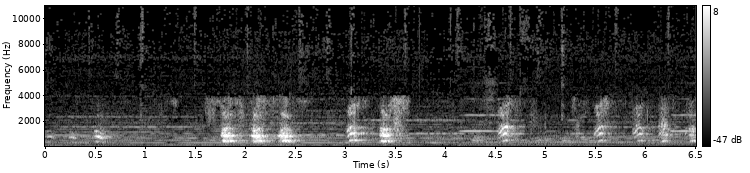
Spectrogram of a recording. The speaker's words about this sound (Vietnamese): nghe tiếng chó sủa dữ dội, rồi tiếng ăng ẳng như là tiếng chó bị thương, nghe nó thê thảm lắm.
